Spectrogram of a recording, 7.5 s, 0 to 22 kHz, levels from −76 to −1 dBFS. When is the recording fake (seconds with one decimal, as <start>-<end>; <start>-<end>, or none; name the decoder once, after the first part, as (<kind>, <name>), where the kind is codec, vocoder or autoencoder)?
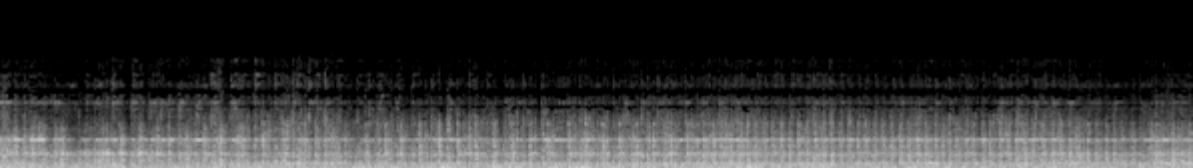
3.5-5.9 (vocoder, Vocos); 6.5-7.5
